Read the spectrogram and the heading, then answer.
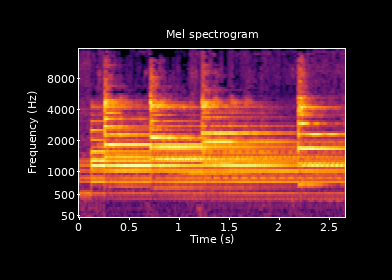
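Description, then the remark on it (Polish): Tubular bells built into a pipe organ, not electronic, struck four times at an unhurried, uneven pace, each bright metallic chime ringing on and overlapping the next in a loud, sustained shimmer with no voices. “Te dzwony rurowe rzeczywiście są w tych organach, tak?”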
